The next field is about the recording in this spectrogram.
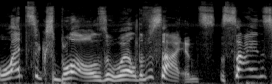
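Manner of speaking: terrible fake Russian accent. Playing a park game, voicing the russian dinosaur's line, terrible russian dinosaur voice. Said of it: "Such a terrible voice".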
